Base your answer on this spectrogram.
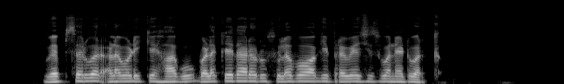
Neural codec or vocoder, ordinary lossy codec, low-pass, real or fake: vocoder, 24 kHz, 100 mel bands, Vocos; none; 10.8 kHz; fake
